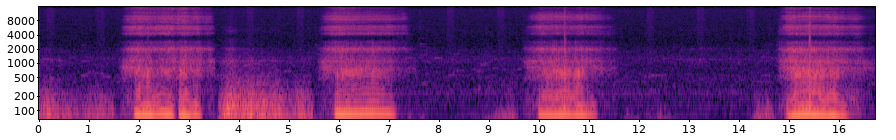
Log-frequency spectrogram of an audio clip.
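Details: Heavy snoring recorded in 2015: loud, deep rattling snores about every four seconds, roughly 15 a minute, with quieter breathing between them.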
